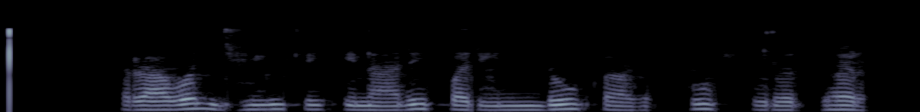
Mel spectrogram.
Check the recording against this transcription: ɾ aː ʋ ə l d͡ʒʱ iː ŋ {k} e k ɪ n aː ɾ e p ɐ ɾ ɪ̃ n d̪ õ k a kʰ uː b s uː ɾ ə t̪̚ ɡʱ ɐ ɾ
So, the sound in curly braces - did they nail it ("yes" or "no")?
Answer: yes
